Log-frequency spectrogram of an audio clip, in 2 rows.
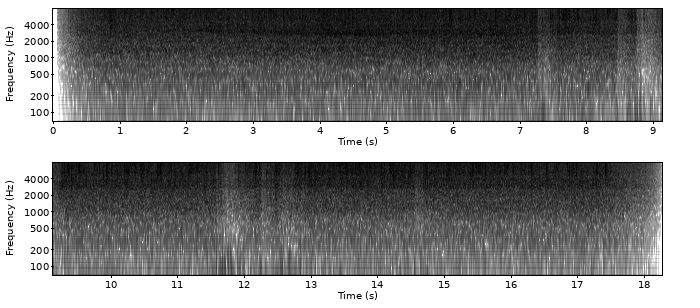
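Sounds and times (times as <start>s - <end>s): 
rain in Singapore: 0.1s - 18.2s.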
